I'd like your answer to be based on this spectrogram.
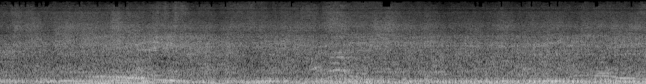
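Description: A nearby KTM Adventure motorcycle engine hums and revs at a steady mid pitch at a service center while people talk over it.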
